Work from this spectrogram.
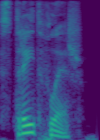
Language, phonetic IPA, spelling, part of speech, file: Russian, [ˈstrɛjt ˈfɫɛʂ], стрейт-флеш, noun, Ru-стрейт-флеш.ogg
- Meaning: straight flush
